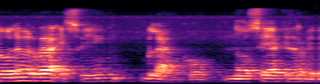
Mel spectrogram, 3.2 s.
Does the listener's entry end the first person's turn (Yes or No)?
No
